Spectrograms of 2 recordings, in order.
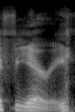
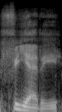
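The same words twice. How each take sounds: First: "Fieri" said as fee-AIR-ee. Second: "Fieri" said as fee-ETT-ee. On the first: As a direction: keep an R sound in the middle of "Fieri". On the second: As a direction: put a T sound in place of the R in "Fieri". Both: Shown as a demonstration. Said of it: "Can we call him Fieri to".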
